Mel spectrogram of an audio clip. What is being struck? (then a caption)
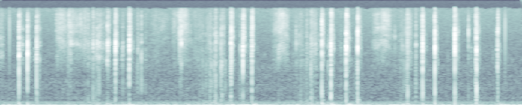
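Small plastic pill bottle. A small white plastic pill bottle with a paper label is gripped and scratched with fingertips and nails, making a quick run of sharp, bright ticks and dry scratching rustles. A steady low hum sits underneath throughout.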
